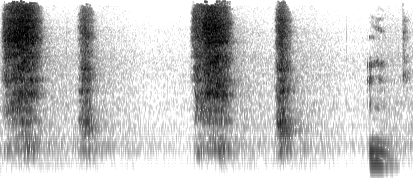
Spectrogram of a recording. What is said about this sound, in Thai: ก็คือ holotropic breathwork มันจะเป็นการหายใจที่เป็นเหมือน hyperventilation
